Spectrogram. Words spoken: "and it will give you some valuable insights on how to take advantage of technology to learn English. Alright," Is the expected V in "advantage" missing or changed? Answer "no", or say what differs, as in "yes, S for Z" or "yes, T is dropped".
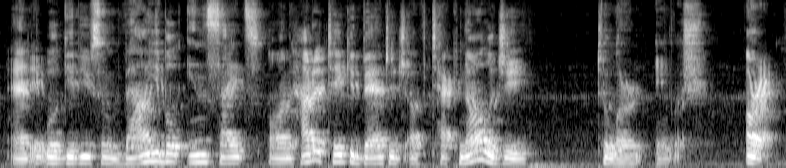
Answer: no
